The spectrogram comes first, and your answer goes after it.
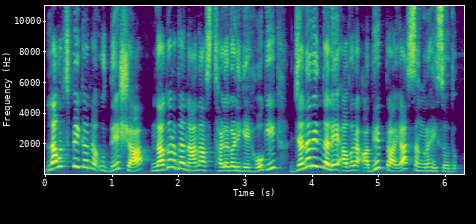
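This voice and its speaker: Animated, very high-pitched woman presenter. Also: normal speed, faint music behind. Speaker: news programme presenter. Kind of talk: scripted TV news introduction.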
